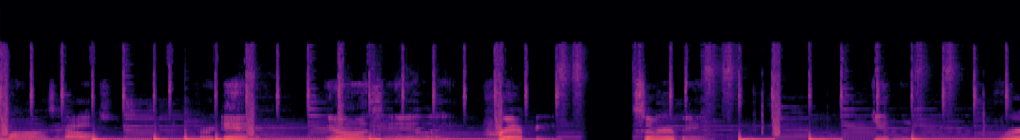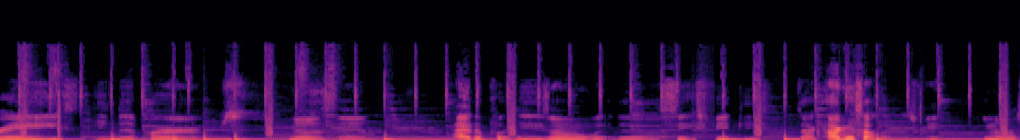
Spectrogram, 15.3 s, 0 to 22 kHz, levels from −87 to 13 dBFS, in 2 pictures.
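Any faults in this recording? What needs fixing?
Call audio freeze, 4.35 to 4.77 s. The sound stalls and trails off as a brief fading buzz. Then about 0.33 s of silence follows. It resumes where it stopped, so nothing is lost. The likely cause is delayed packets emptying the jitter buffer. A jitter buffer with more headroom, or a steadier network path, would prevent this.

Skip ahead, 4.91 to 4.94 s. Playback jumps forward with almost no gap. Roughly a fifth of a second of audio is missing. The two sides are butted together. A stretch was dropped while later audio was already waiting, cutting about 200 ms of delay. Discarding backlog more gradually, instead of in one cut, would prevent this.

Jitter buffer slow-down, 5.26 to 7.63 s. The audio runs at 91% speed with unchanged pitch. Sounds are drawn out, adding 227 ms. The buffer is repeating single pitch periods to rebuild its reserve. 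Limiting how fast the buffer stretches audio would make this recovery less noticeable.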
